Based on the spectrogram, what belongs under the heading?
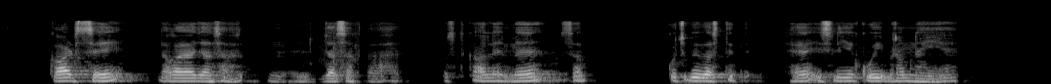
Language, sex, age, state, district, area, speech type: Hindi, male, 30-45, Madhya Pradesh, Hoshangabad, rural, spontaneous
